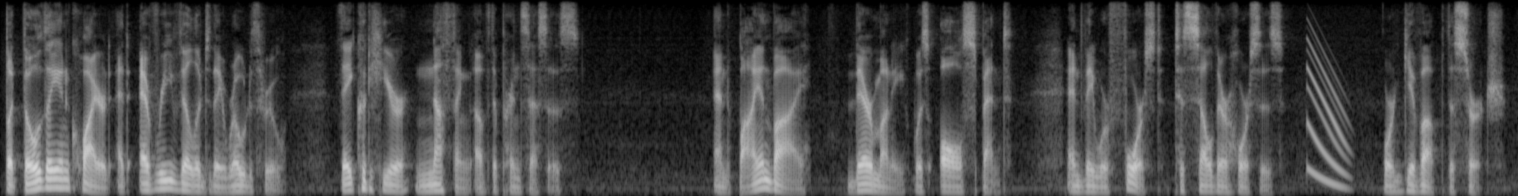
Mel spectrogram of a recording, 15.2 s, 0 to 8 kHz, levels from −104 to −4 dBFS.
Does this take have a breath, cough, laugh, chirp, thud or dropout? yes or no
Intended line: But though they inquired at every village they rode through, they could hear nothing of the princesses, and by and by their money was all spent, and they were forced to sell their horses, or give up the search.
yes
